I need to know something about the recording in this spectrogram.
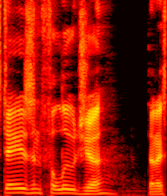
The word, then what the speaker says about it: Fallujah: Rebooted War Crime Simulator 6 Days in Fallujah.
